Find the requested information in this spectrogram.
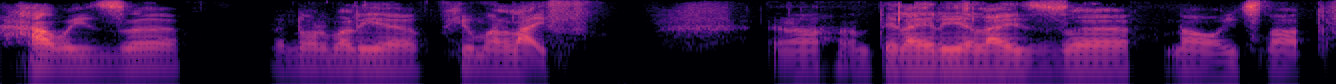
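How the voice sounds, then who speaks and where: A man with a Hungarian accent, medium pitch, monotone and flat intonation, at a fairly slow pace. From Romania, Hungarian minority. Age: 50s. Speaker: trucker and protester. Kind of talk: interview. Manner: halting.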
